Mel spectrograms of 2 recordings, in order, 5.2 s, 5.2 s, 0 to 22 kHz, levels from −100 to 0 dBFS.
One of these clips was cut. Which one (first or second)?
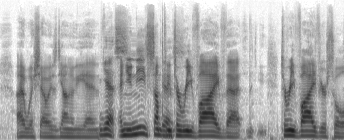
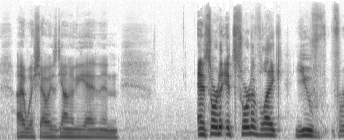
first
